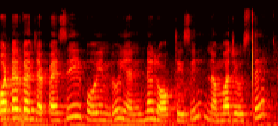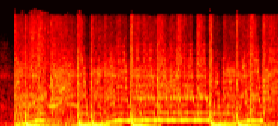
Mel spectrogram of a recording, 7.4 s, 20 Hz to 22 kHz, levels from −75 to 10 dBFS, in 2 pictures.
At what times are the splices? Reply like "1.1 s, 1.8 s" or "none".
none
